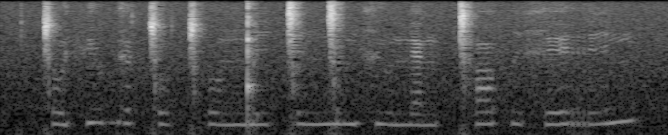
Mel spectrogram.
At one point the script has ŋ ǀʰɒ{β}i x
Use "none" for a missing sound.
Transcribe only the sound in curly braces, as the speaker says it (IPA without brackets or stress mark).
f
